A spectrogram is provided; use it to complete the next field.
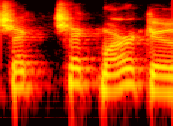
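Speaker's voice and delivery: usual speaking voice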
